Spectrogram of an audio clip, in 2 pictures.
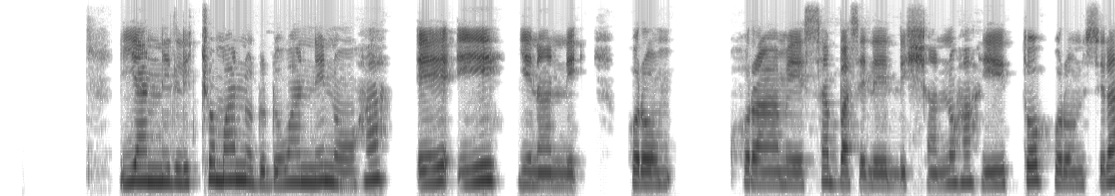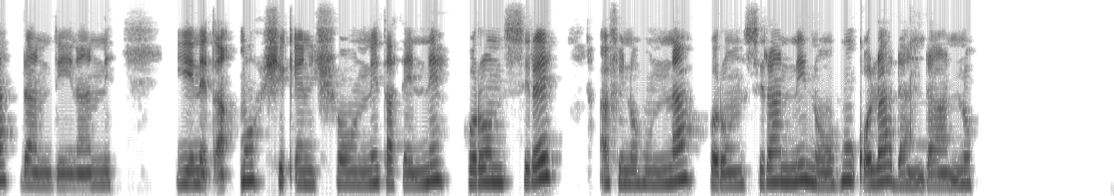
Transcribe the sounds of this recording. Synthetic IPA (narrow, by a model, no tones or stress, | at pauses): jɐnːɪlːɪt͡ʃːɔmɐnːɔd̪ʊd̪ʊwɐnːɪnoːɦɐ | eːʔiːjɪnɐnːɪ | hɔɾaːme̞ːsːɐbɐsɛleːlːɪʃːɐnːɔɦɐhiːt̪ːɔhɔɾɔnsɪɾɐd̪ɐnd̪iːnɐnːɪ | jɪnɛt̪ʼɐ̰ʔːɔʃɪkʼɛnʃoːnːɪt̪ɐt̪ɛnːɛhɔɾɔnsɪɾɛ | ʔɐfɪnɔɦʊnːɐhɔɾɔnsɪɾɐnːɪnoːɦʊkʼɔlɐd̪ɐnd̪aːnːɔ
